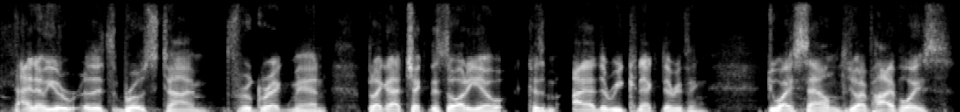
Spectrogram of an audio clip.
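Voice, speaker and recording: A man's voice: on the low side, brisk, dry recording, studio quality. A man co-hosting a comedy podcast, chatting casually in a slangy, storytelling way. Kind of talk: casual chat.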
